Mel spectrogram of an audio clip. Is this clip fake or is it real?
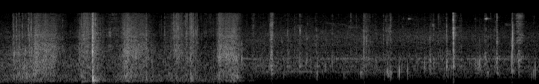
real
